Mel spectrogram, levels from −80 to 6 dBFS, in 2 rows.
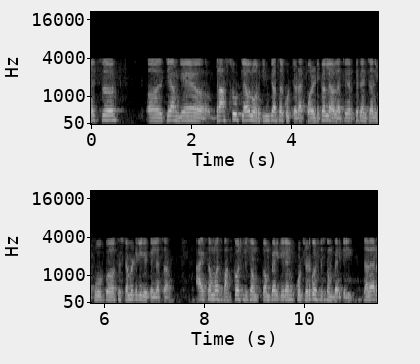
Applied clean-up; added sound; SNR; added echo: neural separator model SepFormer DNS4.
